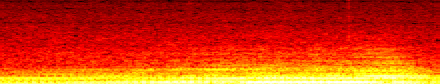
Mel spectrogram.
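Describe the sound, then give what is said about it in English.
A motorcycle passes by with a low, rumbling engine note that swells steadily and stays fairly soft. “Pause for the motorcycle. I'm gonna edit that out.”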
